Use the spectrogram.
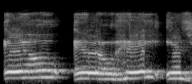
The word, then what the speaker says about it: El: okay now uh we're going to talk a lot about the name l e l that's pronounced L and L of course is translated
